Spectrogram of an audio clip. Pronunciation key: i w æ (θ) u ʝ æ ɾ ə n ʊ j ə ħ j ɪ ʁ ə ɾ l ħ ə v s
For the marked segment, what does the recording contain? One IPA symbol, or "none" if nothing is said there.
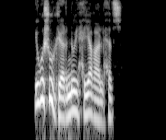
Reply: ʃ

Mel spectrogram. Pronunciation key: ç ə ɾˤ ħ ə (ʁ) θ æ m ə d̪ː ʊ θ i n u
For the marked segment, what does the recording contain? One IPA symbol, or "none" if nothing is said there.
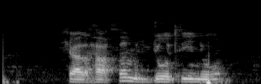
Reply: ʁ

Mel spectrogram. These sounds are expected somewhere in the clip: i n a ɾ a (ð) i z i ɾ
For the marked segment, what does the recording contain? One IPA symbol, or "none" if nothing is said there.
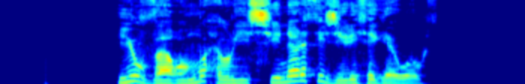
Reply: θ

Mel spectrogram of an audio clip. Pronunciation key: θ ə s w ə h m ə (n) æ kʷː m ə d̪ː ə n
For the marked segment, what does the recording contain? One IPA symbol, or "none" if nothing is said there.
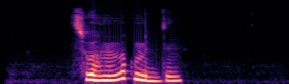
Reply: m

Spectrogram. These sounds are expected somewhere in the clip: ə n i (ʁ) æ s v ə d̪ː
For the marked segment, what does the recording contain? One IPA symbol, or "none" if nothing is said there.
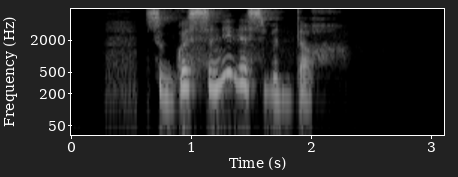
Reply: ð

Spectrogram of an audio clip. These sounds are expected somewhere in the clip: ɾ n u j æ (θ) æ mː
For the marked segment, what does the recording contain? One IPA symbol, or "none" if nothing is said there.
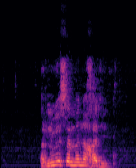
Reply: s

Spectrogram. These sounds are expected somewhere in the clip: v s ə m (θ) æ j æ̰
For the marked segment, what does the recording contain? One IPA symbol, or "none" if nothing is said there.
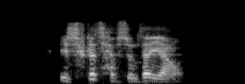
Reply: θ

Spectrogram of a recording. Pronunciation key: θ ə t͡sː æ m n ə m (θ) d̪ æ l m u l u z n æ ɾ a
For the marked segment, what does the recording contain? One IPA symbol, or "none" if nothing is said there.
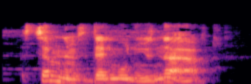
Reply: θ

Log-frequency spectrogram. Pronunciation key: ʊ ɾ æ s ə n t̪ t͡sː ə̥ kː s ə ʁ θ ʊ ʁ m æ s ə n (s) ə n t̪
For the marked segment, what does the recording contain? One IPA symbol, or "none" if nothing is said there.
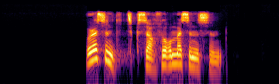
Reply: s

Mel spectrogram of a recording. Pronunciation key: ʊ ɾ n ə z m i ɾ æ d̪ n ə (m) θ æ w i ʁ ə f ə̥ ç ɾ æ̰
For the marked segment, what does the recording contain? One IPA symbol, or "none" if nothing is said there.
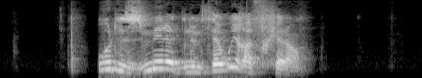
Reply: m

